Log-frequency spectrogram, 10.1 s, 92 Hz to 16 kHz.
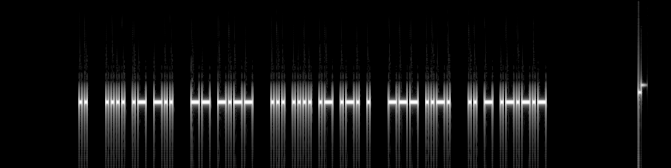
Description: Morse code, heard as a keyed tone, about 30 wpm, 700 Hz. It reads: I HAD MY SHARE OF IT.
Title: Sentences from Top 1000 Words - Review Part 6 - 30wpm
